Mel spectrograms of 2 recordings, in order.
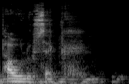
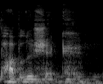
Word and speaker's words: Paulusek: paulusek in argentina yes i used to pronounce it paul lusek but canister taught me that it's actually pronounced pavlushik dude see some powers kind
